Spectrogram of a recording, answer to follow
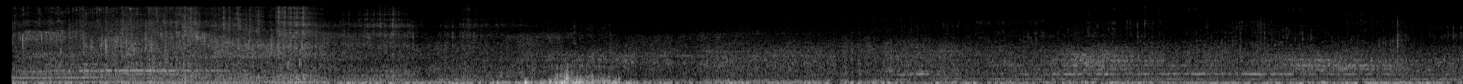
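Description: Wind rumbling on the microphone, with a surge about five seconds in. A faint, steady electric hub-motor whine from the approaching electric tricycle grows from about nine seconds on.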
